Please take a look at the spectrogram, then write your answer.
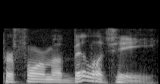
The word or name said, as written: performability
